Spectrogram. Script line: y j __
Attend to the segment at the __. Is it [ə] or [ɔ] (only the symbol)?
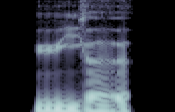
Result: ə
